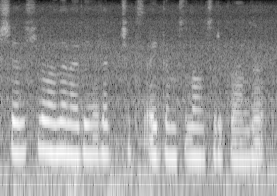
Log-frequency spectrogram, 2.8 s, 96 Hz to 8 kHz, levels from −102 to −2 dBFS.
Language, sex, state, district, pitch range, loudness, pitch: Tamil, female, Tamil Nadu, Chennai, 225-250 Hz, -14 LUFS, 235 Hz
